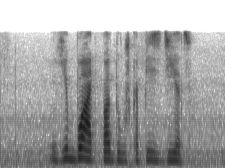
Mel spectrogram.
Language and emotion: Russian, angry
